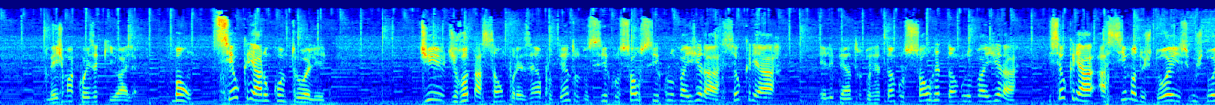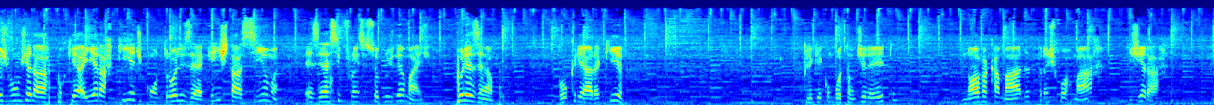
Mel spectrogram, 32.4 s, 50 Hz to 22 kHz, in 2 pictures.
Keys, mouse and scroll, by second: 3.7 click, 4.0 click, 8.0 click, 12.6 click, 28.6 right click, 29.2 click, 29.7 click, 30.8 right click.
